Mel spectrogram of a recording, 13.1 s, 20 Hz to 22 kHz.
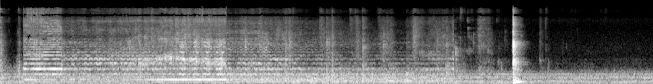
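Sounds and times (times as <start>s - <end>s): electric toothbrush buzzing: 0.4s - 6.6s.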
